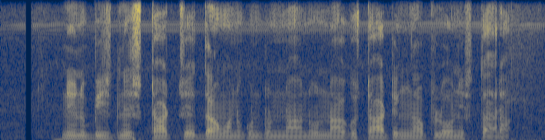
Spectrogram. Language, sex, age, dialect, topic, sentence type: Telugu, male, 18-24, Telangana, banking, question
